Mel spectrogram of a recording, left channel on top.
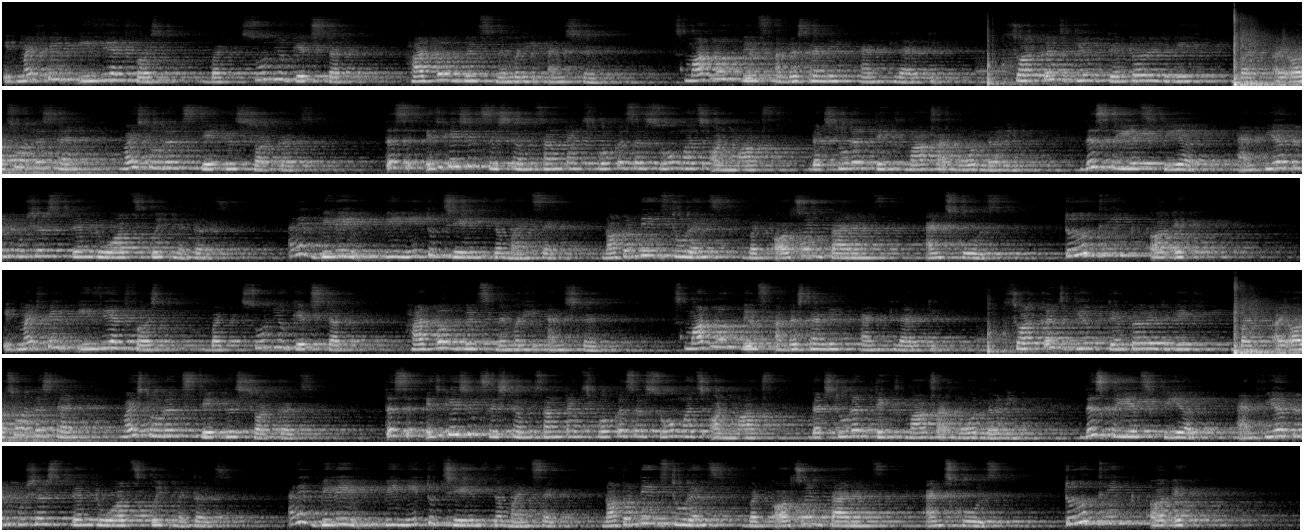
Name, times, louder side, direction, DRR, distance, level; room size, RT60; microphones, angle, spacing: voice 1, 0.0-1.5 2.0-3.4 4.0-6.0 6.7-9.4 10.1-11.9 12.3-13.8 14.2-16.0 16.8-20.6 21.1-23.2 23.8-25.0 25.3-28.1 28.9-31.6 32.0-34.7 35.2-35.9 36.6-37.8, equal, 15° right, -4 dB, 2.0 m, -20 dB
Fireworks, 9.7-15.5 15.9-16.0, left 1 dB, 35° left, 1.4 m, -28 dB
27.5 x 26.5 x 4.5 m, 2.5 s
head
